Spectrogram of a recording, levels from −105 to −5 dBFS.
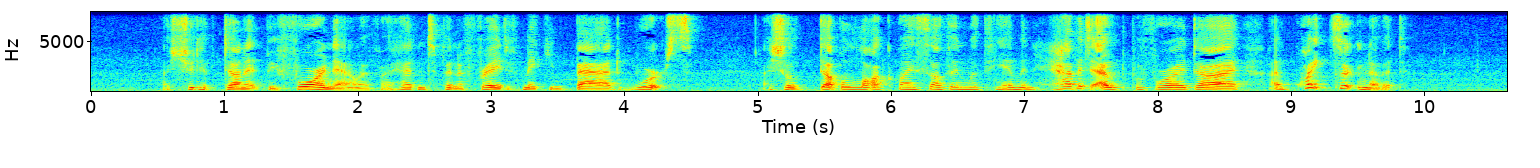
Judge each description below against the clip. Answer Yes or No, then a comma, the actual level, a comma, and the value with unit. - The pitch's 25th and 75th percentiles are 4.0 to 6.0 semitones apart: No, average, 3.5 semitones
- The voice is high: Yes, high, 195 Hz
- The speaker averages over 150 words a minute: Yes, fast, 205 wpm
